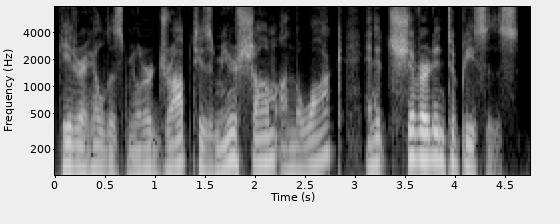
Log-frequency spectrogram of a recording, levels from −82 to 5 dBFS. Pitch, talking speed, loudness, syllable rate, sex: 115 Hz, 165 wpm, -20 LUFS, 5.3 syllables/s, male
